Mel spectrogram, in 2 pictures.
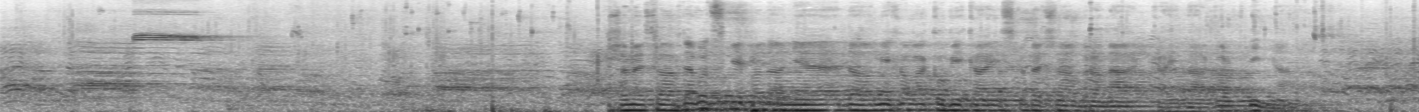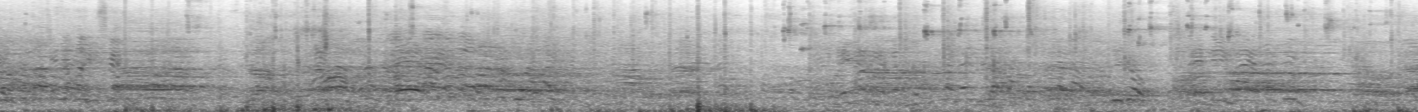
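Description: A ball thuds as it is kicked on a hard floor.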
